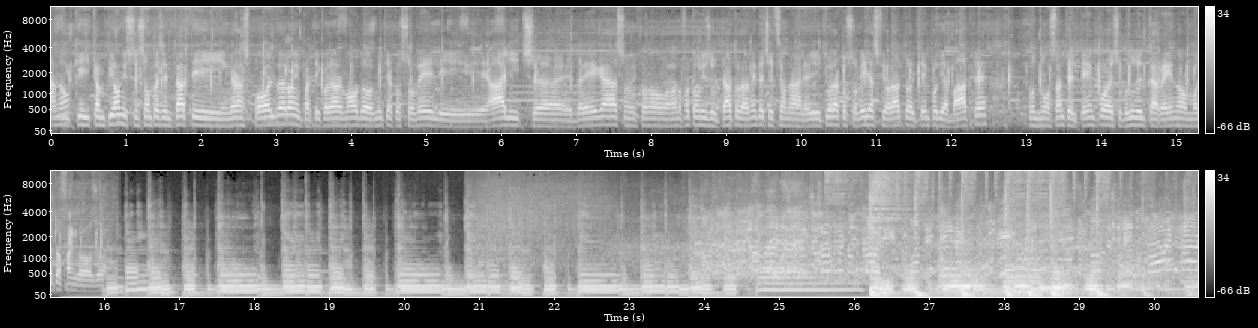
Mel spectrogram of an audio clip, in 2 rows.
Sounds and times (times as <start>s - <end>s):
Speech: 0.0s - 16.0s, 24.8s - 30.5s
Music: 0.0s - 30.5s.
